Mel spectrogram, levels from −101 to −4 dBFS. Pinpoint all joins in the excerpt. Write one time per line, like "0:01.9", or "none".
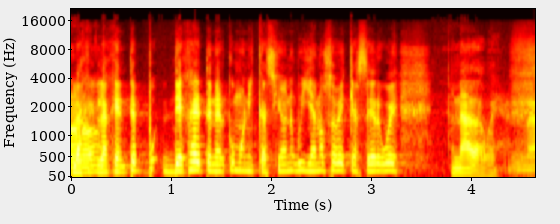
0:03.6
